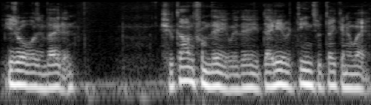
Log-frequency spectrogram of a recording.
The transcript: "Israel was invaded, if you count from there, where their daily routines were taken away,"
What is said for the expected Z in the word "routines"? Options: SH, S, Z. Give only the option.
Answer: Z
